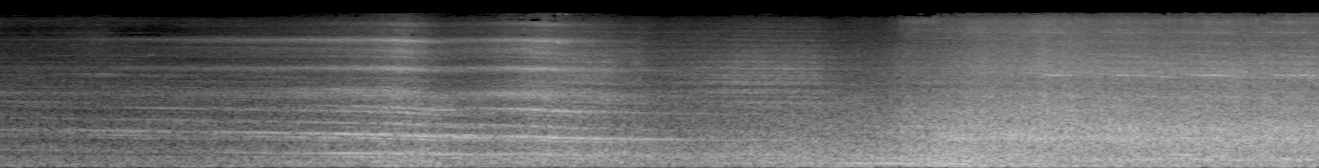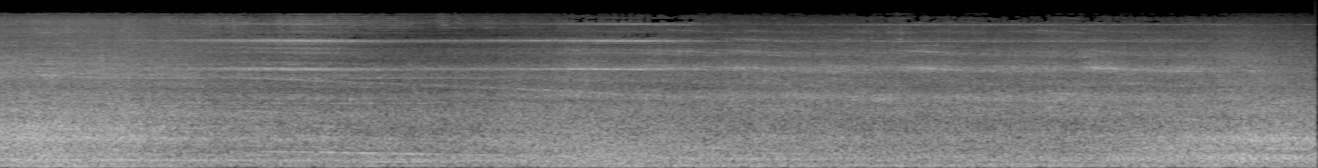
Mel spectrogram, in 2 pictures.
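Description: An electric train coming into the station: a whine that slides down in pitch, then a loud, steady rush of wheels on rails as it passes close by, with thin high tones riding over the noise in the second half.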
